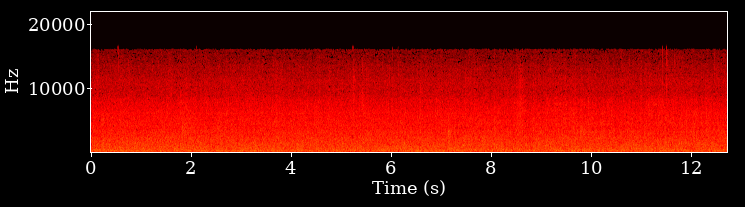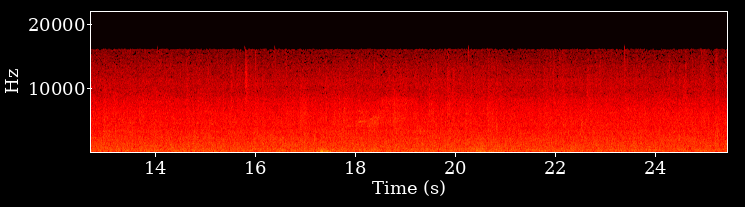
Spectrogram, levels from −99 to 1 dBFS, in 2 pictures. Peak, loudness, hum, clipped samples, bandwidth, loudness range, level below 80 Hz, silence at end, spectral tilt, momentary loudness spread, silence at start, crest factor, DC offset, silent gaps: -30 dBFS; -44 LUFS; none; under 0.1%; 16.5 kHz; 1 LU; -70 dBFS; 0 s; -2 dB/octave; 1 LU; 0 s; 16 dB; under 0.1%; none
